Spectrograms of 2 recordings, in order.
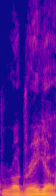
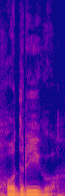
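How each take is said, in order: First: The name begins with an English R sound. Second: The name begins with an H sound. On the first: The speaker calls it wrong. "So Rodrigo is not or, or like Rod" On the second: The speaker calls it right. "it's Rodrigo. The R at the start of a word is actually pronounced as a H"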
